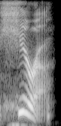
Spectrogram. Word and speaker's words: Hera: realize this at first the a i is named h-e-r-a which is hera like greek mythology but they pronounce it hira which i always thought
